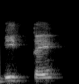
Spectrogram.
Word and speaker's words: vitae: por ejemplo los sustantivos hemos dicho currículum vite se escribe vitae pero vitae es un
